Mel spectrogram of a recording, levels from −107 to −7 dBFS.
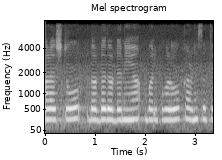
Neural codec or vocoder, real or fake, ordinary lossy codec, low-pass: codec, 16 kHz, 6 kbps, DAC; fake; none; 7.2 kHz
